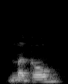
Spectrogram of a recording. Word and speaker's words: Micheaux: Oscar Micheaux, Micheaux. I know that AUX down here, we pronounce it Bo, or O. It's an O sound. Mako.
